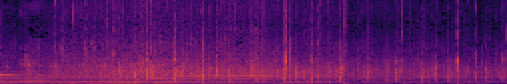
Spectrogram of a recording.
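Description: Live band's last held notes dying away as an audience applauds. The clapping thins out to scattered separate claps toward the end.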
